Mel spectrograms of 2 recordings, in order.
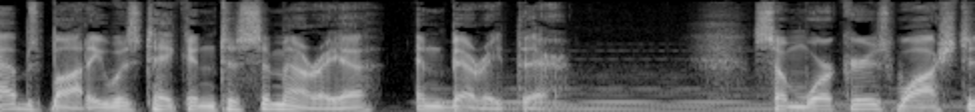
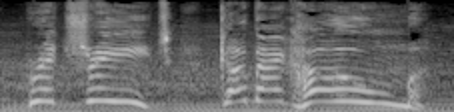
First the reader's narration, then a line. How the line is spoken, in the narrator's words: someone in Israel's army shouted to the others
